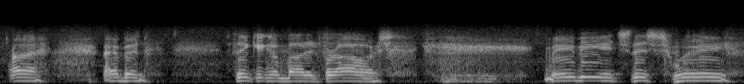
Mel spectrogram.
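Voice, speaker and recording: An actor playing a dazed, bitter young husband in a 1960s horror radio drama, speaking in halting, broken phrases. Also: male voice, on the high side, level tone, bright, forceful tone, exaggerated voice. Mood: dazed, haunted. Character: dazed, bitter honeymooning husband trapped in a cabin. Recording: dull, noisy old radio recording.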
